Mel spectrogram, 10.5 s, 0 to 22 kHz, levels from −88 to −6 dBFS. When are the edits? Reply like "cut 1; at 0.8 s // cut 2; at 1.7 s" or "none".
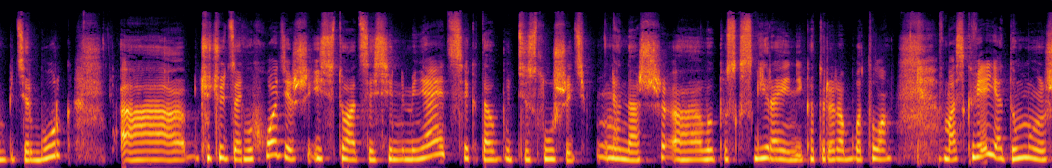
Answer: cut 1; at 2.4 s // cut 2; at 9.4 s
